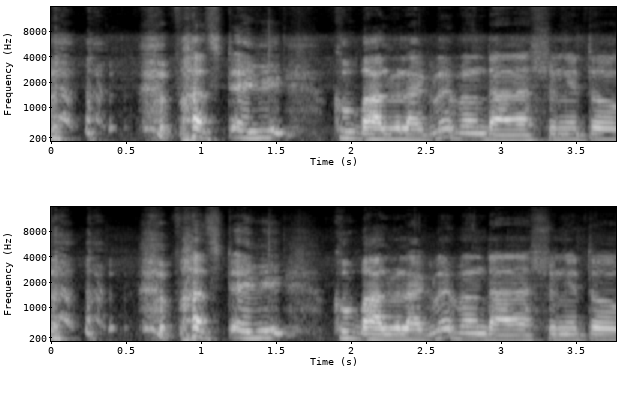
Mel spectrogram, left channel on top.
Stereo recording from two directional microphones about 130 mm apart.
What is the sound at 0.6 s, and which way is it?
Speech, 15° right (ahead or behind).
